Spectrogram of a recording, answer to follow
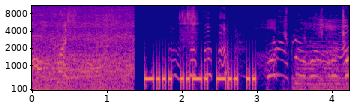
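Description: Several cartoon soundtracks playing over each other: a jumble of voices and effects that cuts out about a second and a half in. Then comes a steady beep-like tone, chopped on and off rapidly for about a second and a half, followed by more cartoon voices.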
